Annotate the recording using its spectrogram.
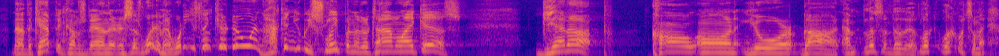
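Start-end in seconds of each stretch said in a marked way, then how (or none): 1.4-4.6 higher-pitched, incredulous scolding; indignant captain. Acted. Captain rousing sleeping Jonah in a storm, indignant. 5.4-8.4 word by word, very slow order; slow emphatic command. Acted. Captain ordering sleeping Jonah to pray, slow and emphatic.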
